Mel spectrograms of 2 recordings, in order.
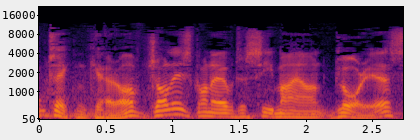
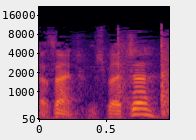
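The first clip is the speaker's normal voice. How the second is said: plain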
